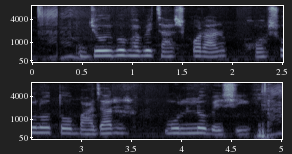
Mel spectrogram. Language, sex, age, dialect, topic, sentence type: Bengali, female, 18-24, Rajbangshi, agriculture, statement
